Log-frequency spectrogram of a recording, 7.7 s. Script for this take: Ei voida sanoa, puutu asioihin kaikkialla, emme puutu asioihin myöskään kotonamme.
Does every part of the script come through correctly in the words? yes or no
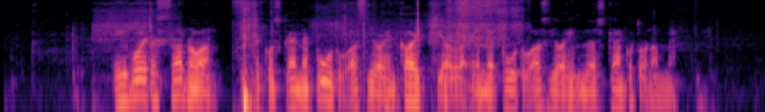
no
